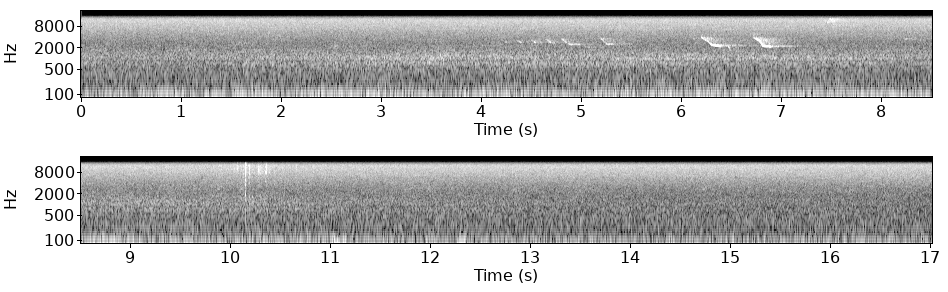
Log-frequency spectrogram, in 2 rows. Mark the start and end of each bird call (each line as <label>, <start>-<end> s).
Baltimore Oriole (Icterus galbula), 4.0-7.3 s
